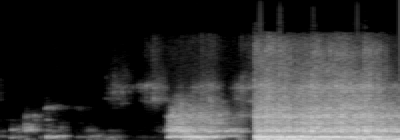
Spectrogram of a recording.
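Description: Explosive demolition charges going off in a tower block. A few small pops come first, then a loud blast a little under a second in, then an even louder, longer blast from just past halfway.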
